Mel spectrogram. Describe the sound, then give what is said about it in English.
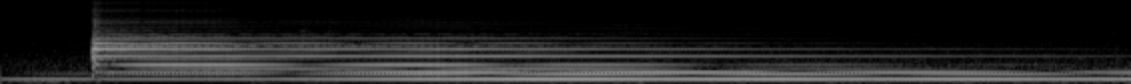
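A single deep strike of an honor bell, tolled as a final tribute at a veterans' funeral, rings out clearly, its rich metallic tone sustaining and slowly fading over several seconds, with no voices present. “Oliveira created the Honor Bell Foundation. Its work continues to ensure veterans have a proper final tribute.”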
